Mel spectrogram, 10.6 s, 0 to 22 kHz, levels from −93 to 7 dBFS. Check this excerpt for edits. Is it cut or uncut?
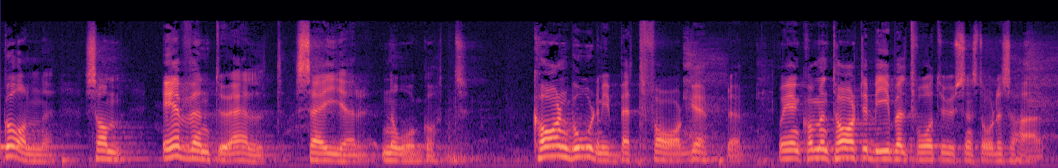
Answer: cut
